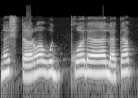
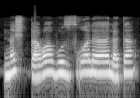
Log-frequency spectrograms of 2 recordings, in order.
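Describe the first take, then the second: First: "الضلالة" with a heavy d-like dad for ض; correct dad sound. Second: "الضلالة" with a buzzing z-like zwad for ض; mistaken zwad sound. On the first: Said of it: "zwad, it's dad". ("الضلالة" chanted louder with a full dad) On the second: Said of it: "This one is not zwad, it's dad". ("الضلالة" chanted with z in place of dad) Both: Shown as a demonstration.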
